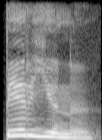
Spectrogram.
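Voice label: "перйыны", Komi, female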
